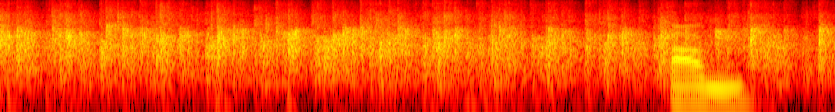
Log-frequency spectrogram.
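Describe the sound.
Sustained audience applause for a panel at Offsite Concept Space, a coffee shop, dense overlapping clapping at steady loudness throughout, with a brief voice cutting in near the end.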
